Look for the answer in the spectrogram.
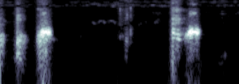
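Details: Night heron (bakchu) calls: a few short, coarse, barking croaks in two clusters separated by a quiet gap, with faint rustling in between.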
